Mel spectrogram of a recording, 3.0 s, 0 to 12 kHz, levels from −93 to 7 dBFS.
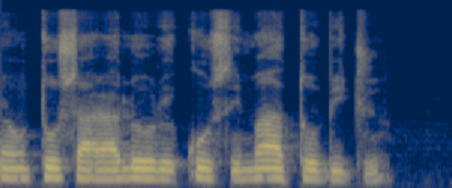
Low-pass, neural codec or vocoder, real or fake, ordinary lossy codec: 9.9 kHz; vocoder, 22.05 kHz, 80 mel bands, WaveNeXt; fake; none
